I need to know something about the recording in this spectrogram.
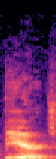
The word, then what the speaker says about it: bear: And then, of course, we got bear. It sounds like air.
